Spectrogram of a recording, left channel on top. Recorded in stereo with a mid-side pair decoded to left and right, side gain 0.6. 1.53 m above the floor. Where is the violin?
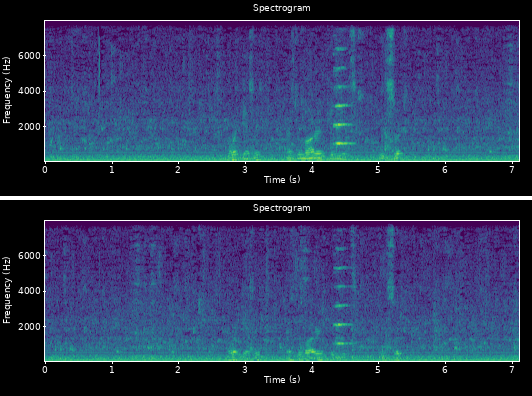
55° left, 1.6 m.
